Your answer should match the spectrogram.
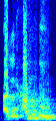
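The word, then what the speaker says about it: الحمد: Alhamd. Alhamdu. Alhamdu. Pakai qalqalah. Alhamd.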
